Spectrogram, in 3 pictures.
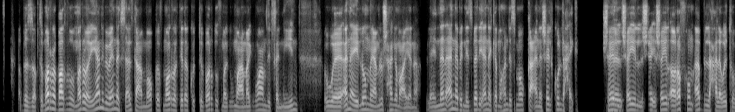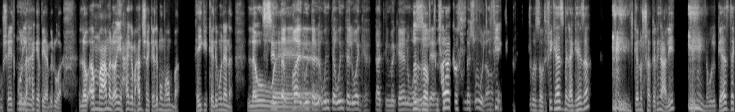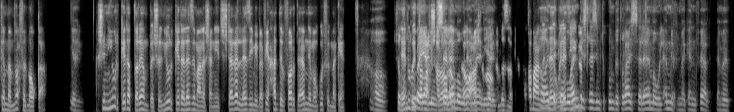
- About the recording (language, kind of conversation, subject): Arabic, podcast, إزاي تقدر تمارس الحزم كل يوم بخطوات بسيطة؟
- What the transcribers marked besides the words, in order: tapping; throat clearing; unintelligible speech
